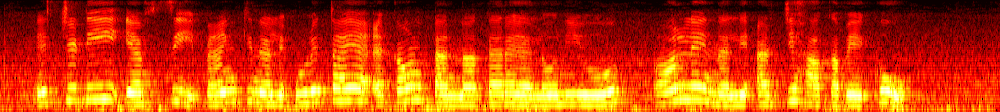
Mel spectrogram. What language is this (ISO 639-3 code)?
kan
